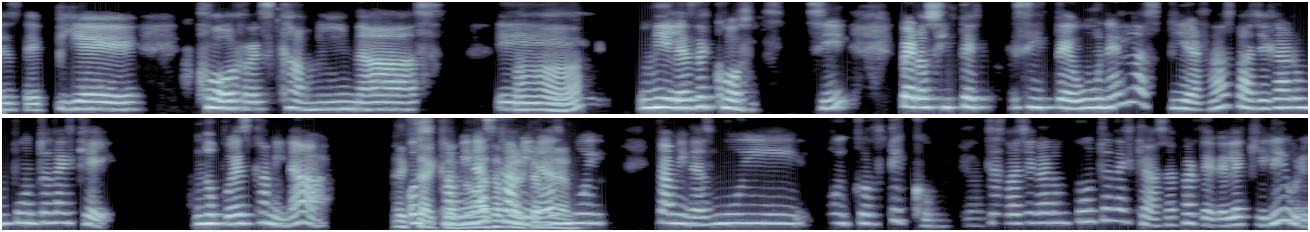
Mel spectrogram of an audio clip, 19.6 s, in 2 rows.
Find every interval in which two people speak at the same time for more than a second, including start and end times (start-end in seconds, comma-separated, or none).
12.8-14.1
